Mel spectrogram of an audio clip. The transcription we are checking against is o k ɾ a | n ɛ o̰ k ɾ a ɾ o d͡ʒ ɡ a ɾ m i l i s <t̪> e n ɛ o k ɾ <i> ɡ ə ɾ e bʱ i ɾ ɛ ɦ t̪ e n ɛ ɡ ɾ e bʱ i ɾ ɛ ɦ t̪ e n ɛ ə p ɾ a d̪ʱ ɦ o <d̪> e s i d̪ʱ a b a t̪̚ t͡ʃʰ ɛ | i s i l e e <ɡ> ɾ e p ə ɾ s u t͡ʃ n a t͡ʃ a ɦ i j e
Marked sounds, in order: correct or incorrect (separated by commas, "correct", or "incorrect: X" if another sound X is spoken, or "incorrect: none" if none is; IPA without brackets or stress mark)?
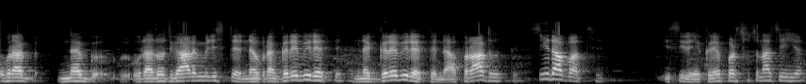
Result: correct, incorrect: a, incorrect: t̪, incorrect: k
